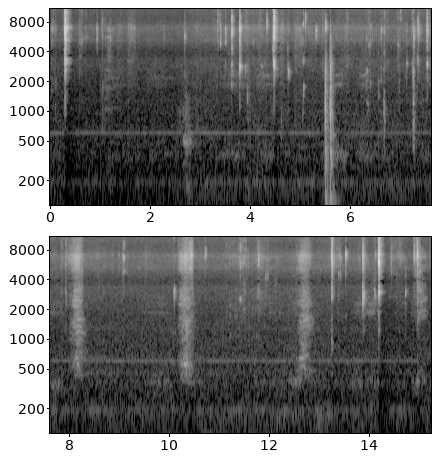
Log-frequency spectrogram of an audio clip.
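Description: Raw marinated chicken breast fillets being laid out and opened flat in a glass Pyrex baking dish: faint wet squelches of the meat, with scattered light clicks of a spoon against the glass.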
